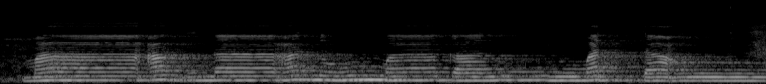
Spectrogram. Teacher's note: Hum namanya idgham mimi, mim mati ketemu mim. Ditahan.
